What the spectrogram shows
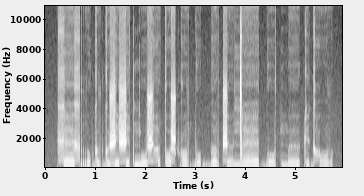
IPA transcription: x ɛː x r o ɡ ɵ l ɡ ɵ ʒ e ʃ e t ŋ͡m oː ʃ h ə t ɔ ʃ k ɒ l ɡ͡b o ɡ ɡ͡b əː l t͡ʃ ɘː ŋ͡ǀ ɛː ɡ͡b oː t m ɘː k e ɡ h ɔ l

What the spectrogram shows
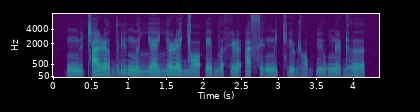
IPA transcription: ŋ͡m y cʰ a ɭ ə b r y ŋ͡m ə ʎ ɛ ʎ ə˞ ɭ ɛ ɟ ɔ ʔ e b ə h ɪ ɭ ə ʔ a s ɪ ŋ͡m ɪ cʰ y ɖʱ ɔ b ɗ y w ŋ͡m e ɭ ɖʱ ə

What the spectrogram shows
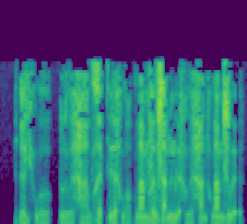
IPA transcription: ɗ ə̤˨˩ j h w o̤˨˩ | l ṳ˨˩ ə̯ h a̤ː˨˩ w ɣ ə˦˥ t̚ ʔ ɨ˨˦ ə̯ h w ɔ̤˨˩ k w a˧ m v ə˧ w z a̰˧˥ n m ɨ̰˧˨ ə̯ h ṳ˨˩ ə̯ h a˧˩ n h w a˧ m z ṵ˧˨ ə̯ ʔ

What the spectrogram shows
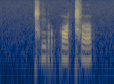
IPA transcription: ǁ i r qʷ ɐ ǁ ɐ

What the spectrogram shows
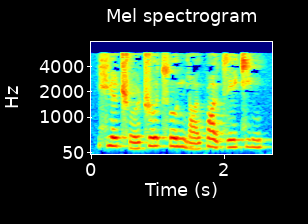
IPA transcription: ɕ ɥ ɛ˥ ʈ͡ʂʰ o˧˥ ʊ̯ ʈ͡ʂ o˥ ʊ̯ t͡sʰ o˥ ʊ̯ n̪ j ɑ˧˥ ʊ̯ p ɑ˥˩ ʊ̯ t͡s e˥ ɪ̯ t͡ɕ i˥ ŋ

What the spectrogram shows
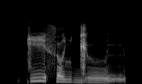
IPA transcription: k i θ o ʎ ɡʲ u ɲ

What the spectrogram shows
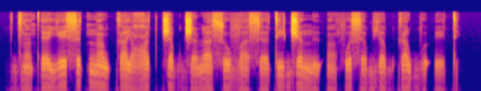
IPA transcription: d͡z ã˨˩˦ t ɾ ɛ˥˩ j e˦˥ s ə˦˥ t n ã˥˩ w k a˥˩ j ʕ ɤ˦˥ t t͡ʃ a˥˧ b d͡ʒ a˨˦ ɳ a˥˩ s o˦˥ v a˨˩ s ɜ˨˦ t i˦˥ d͡ʒ ɜ˥˧ n̪ ɨ˨˦ ʔ ã˨˩ f ɤ˥˧ s ɜ˨˦ b j ɜ˥˩ b k a˦˥ w b ɤ˨˦ ʔ e˨˩˦ t

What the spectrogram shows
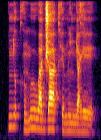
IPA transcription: ɲ o˦ kʰ ũ˨ m uː˦ w a˦ d͡ʒ aː˦ kʰ ɪ˨ m ĩ˨ ɲ a˨ ɣ eː˨

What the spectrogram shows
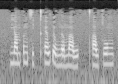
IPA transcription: j a˧˥ m ʔ ə˧ ŋ s i˨˩ k̚ t̪ʰ ɛ˧˥ w ɗ ə˨˩˨ w n əː˨˩˨ m a˨˩˨ w | t̪ʰ a˨˩ w c o˧ ŋ

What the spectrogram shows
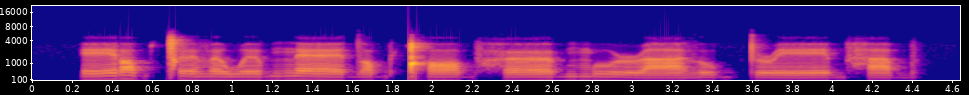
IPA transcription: e ɾ ɒ b ǀ ɘ ð ə w ɘ b n ɛː d ɒ b ǃʰ ɒː b h œː b m u ɹ a ð u b t ɹ eː b h a b

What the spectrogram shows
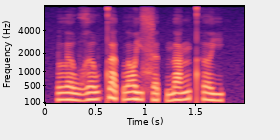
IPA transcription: l ə˨˩ w ɣ ə˨˦ w t̪ a˨˩ t̚ l ɔ˨˩ j s ə˨˩ t̚ n a˨˦ ŋ t̪ʰ ə˨˩ j

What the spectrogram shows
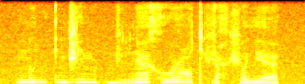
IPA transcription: n o ʎ u ʈ n d͡ʒ i mʲ o ʈ bʲ o r æ x o ʕ o tˤ fʲ ɒ ħ ʃ ɒ lʲ æ

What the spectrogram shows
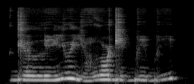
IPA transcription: ɡʲ ɤ lː i j ɯ j i̤ ðˤ u ɡʲ e b i b i̤

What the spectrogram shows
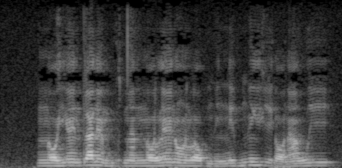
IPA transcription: n ɔ˨ j ɛ̃˧ d a˦ ɾ ɛ̃˦˨ b u˧ d ã˧ n ɔ˧ l ɛ̃˦ ɾ ɔ̃˧ l ɔ˧ b ĩ˨ n i˧ b ĩ˦ j i˦˨ ɾ ɔ˨ ɾ ã˨˦ w i˦

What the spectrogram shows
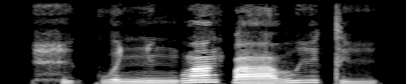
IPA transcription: h i˨ kʷ a˨ ɲ ĩ˨ ŋ β ã˦ k͡p aː˨ β i˦ t i˨

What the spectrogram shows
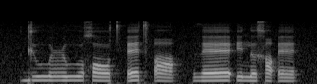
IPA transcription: ɡʲ uː ʕ uː χ ɔː t͡sʼ ɛ t͡sʼ ɑ | ð ɛː ʔ ɪ n ə x ɑ ʔ ɛ

